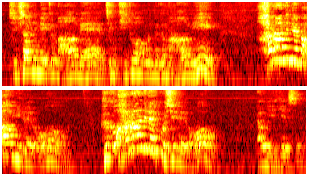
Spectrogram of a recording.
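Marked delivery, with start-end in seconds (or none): none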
